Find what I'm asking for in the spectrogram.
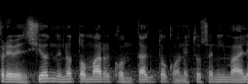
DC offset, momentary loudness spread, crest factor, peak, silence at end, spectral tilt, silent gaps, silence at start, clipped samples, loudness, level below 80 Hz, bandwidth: under 0.1%; 8 LU; 16 dB; -12 dBFS; 0 s; -5.5 dB/octave; none; 0 s; under 0.1%; -29 LUFS; -66 dBFS; 13 kHz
